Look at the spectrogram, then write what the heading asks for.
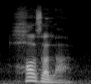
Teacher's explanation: I did pronounce that S like a Z, because that S is between two vowels, so that's how you get that Z sound.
